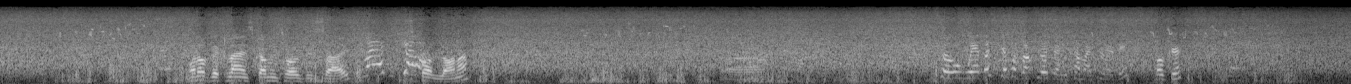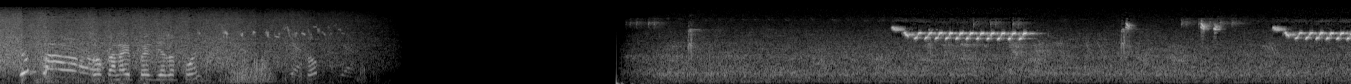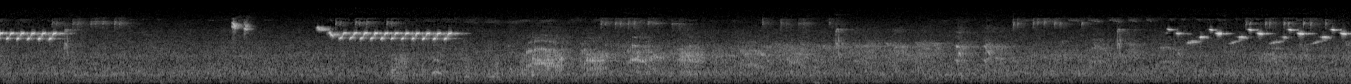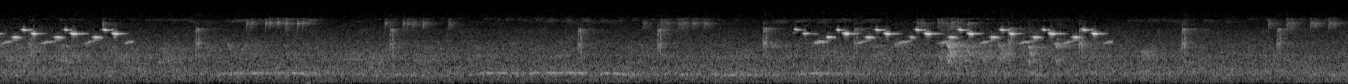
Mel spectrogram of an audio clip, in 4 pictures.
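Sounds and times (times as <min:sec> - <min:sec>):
songbird trills: 0:00.6 - 0:02.4, 0:15.6 - 0:17.1, 0:22.4 - 0:24.0, 0:24.7 - 0:28.3, 0:30.2 - 0:35.6, 0:36.6 - 0:41.9, 0:48.2 - 0:51.7.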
